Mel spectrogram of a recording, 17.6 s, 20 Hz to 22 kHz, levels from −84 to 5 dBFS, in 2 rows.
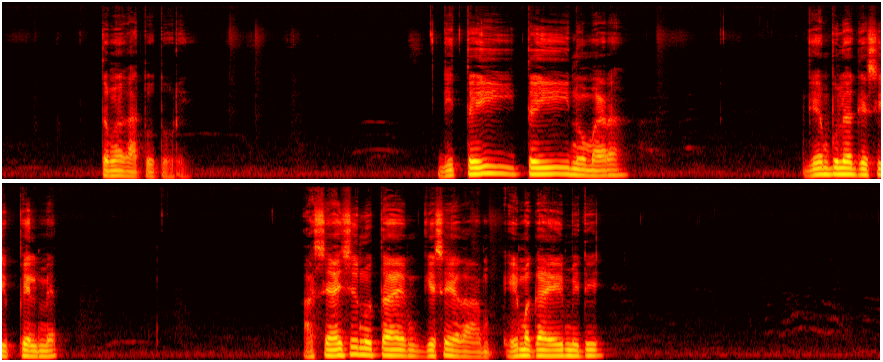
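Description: No technical faults can be heard anywhere in this recording.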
